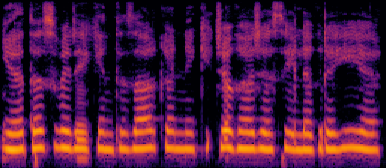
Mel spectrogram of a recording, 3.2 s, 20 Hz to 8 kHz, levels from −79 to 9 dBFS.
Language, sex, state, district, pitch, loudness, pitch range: Hindi, female, Uttar Pradesh, Lucknow, 260 Hz, -15 LUFS, 255-275 Hz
